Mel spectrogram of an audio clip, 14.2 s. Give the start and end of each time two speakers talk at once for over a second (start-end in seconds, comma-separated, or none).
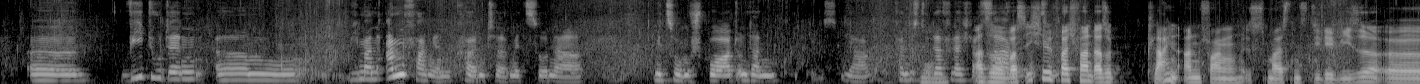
9.2-10.6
